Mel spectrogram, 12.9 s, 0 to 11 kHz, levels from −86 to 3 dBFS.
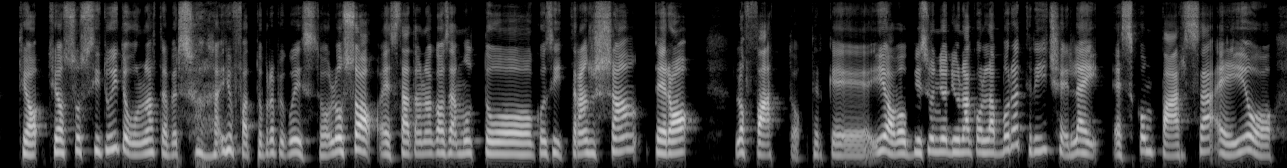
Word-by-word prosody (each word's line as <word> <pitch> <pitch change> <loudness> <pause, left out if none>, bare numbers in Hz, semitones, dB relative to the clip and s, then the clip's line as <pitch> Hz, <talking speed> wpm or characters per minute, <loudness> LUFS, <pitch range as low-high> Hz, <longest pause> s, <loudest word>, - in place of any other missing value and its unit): ti 205 - -5
ho 180 0 +2
ti 220 - -1
ho 215 - +5
sostituito 240 +3 -2
con 180 0 -3
un'altra 210 -1 -1
persona." 190 -1 -3
Io 245 +2 +1
ho - - -6
fatto 185 -3 -5
proprio 205 -2 -6
questo. 195 -4 -2
Lo 230 +4 +4
so, 230 -1 +5
è 185 - -2
stata 195 +2 0
una 200 +1 -2
cosa 205 -2 0
molto 195 -2 +2
così 200 -2 -4
tranchant, 205 +5 +1
però 210 0 +6 0.5
l'ho 215 +1 0
fatto 175 -4 -1
perché 85 - -6
io 240 -3 +3
avo 195 +1 +3
bisogno 225 +3 -1
di 220 - -4
una 220 0 +2
collaboratrice, 230 - -2
lei 200 -1 0
è 185 - -6
scomparsa, 220 0 -1
e 190 -4 -1
io 185 -6 0
205 Hz, 170 wpm, -23 LUFS, 185-225 Hz, 0.5 s, però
